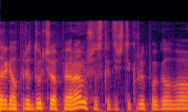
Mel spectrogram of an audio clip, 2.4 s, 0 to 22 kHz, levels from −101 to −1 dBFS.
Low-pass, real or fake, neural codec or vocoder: 9.9 kHz; fake; vocoder, 22.05 kHz, 80 mel bands, WaveNeXt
